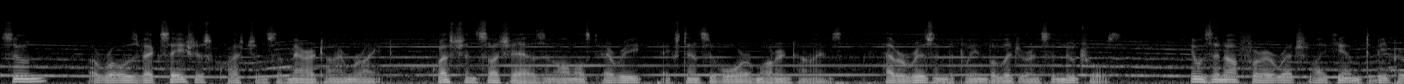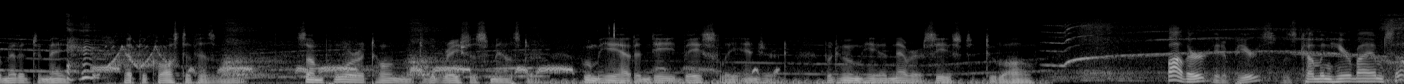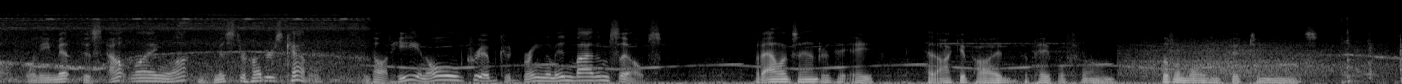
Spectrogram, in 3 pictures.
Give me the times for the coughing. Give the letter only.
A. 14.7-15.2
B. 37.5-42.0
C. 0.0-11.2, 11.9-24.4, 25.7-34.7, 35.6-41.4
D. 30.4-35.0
A.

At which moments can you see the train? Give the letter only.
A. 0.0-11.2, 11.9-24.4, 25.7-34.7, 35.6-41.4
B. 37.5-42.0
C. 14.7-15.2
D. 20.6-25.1
B.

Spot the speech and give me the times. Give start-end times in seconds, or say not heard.
0.0-11.2, 11.9-24.4, 25.7-34.7, 35.6-41.4.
